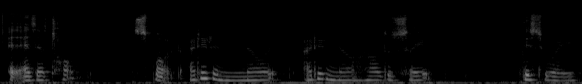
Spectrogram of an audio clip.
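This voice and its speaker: A woman with a Vietnamese accent speaks with long, frequent pauses. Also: fairly slow pace. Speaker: English test learner. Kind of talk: self-study practice session. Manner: halting, hesitant.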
